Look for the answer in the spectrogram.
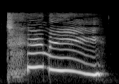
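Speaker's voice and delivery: very high, drawn-out yell for help; shouted call. A narrator's reading. George tied up, shouting for her dog. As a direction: shout it high to carry far away. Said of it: "shouted George".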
